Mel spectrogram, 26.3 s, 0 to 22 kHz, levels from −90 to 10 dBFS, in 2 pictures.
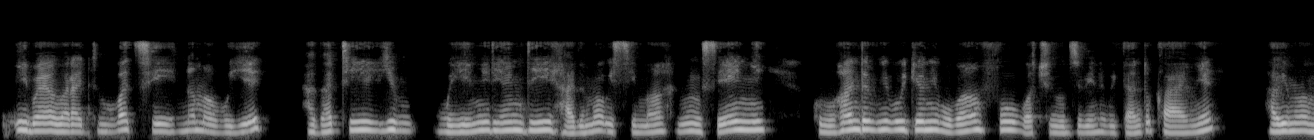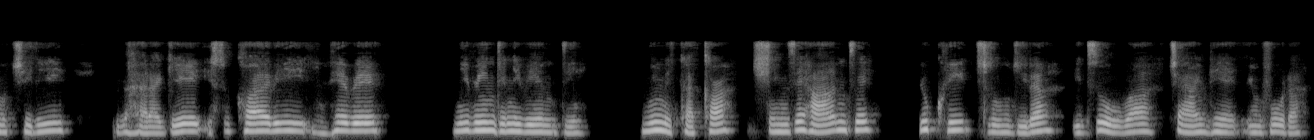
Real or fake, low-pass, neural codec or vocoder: fake; 7.2 kHz; codec, 16 kHz, 1.1 kbps, Voila-Tokenizer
